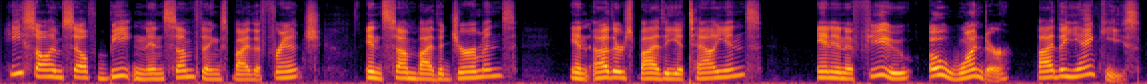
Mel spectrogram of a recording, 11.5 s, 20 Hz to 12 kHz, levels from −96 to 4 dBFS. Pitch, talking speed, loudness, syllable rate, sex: 210 Hz, 150 wpm, -17 LUFS, 3.9 syllables/s, female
